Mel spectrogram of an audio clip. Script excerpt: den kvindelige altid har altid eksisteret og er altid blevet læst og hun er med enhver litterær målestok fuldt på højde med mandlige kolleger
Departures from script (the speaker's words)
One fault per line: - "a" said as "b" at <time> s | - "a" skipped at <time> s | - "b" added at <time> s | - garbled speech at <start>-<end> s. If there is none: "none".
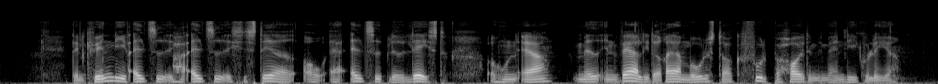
none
